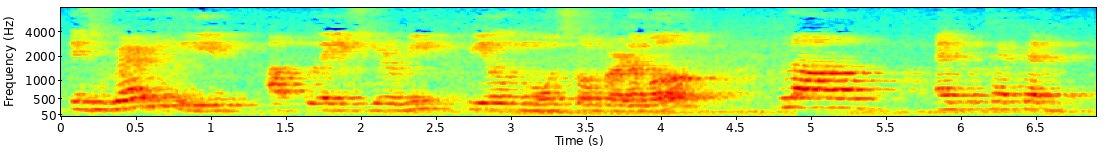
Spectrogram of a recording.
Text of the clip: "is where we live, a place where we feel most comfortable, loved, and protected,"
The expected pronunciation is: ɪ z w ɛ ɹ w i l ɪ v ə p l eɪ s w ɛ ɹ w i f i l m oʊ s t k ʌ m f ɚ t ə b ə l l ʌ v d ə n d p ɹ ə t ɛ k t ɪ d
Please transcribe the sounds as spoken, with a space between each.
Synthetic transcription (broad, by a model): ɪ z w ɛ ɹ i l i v ə p l eɪ s w ɛ ɹ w i f i l m oʊ s t k ʌ m f ɚ t ə b ə l l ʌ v ə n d p ɹ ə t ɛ k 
